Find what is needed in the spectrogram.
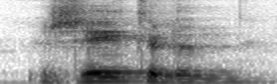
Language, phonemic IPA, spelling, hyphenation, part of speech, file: Dutch, /ˈzeː.tə.lə(n)/, zetelen, ze‧te‧len, verb, Nl-zetelen.ogg
- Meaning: 1. to settle, reside, sit (especially as in parliament) 2. to be established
